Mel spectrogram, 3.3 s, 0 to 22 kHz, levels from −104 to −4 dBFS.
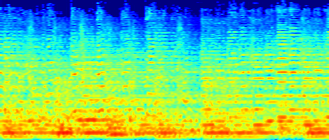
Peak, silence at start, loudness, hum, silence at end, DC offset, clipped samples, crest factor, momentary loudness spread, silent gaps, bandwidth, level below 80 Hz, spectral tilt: -8 dBFS; 0 s; -22 LUFS; none; 0 s; under 0.1%; under 0.1%; 12 dB; 4 LU; none; 13.5 kHz; -70 dBFS; -5.5 dB/octave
